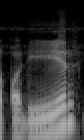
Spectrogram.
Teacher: Kita boleh memanjangkan di-nya sepanjang 2 harokat sebelum mematikan huruf ra, atau boleh 4 harokat, atau boleh 6 harokat. Nah, hati-hati di sini di lafal huruf ra itu tidak boleh dibaca ra-nya tebal. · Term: mad arid sukun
